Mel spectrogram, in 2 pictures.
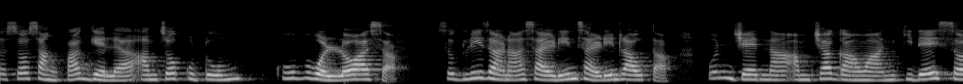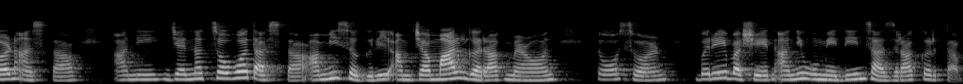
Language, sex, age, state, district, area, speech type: Goan Konkani, female, 18-30, Goa, Tiswadi, rural, spontaneous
